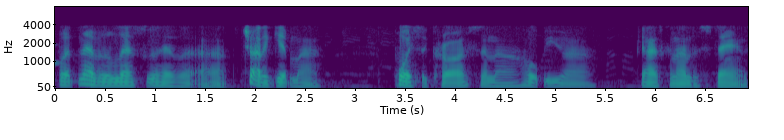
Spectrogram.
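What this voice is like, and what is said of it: Unwell, strained voice. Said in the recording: “Excuse my voice. I'm trying to get over a little cold”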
